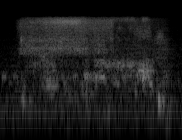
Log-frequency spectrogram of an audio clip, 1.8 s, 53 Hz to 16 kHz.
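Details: Steady, airy hiss that rises, holds about 1.5 seconds, then fades: one breath delivered by the speaker's own mechanical ventilator, heard in the background while he talks.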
